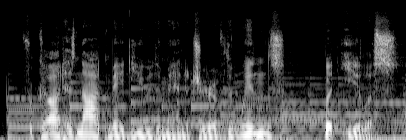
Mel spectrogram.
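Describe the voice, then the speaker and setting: A man reading philosophy as a scripted dramatic monologue, in a measured, deliberate manner. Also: low voice. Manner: measured, deliberate delivery in a radio monologue style. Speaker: audiobook reader. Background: music.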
